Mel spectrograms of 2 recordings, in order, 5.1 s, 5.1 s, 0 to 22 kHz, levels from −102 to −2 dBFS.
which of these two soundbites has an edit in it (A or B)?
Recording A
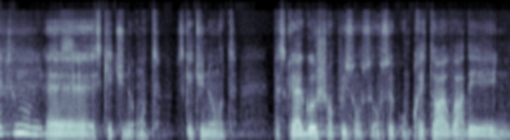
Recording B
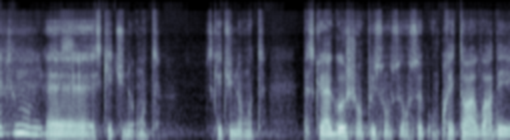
A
